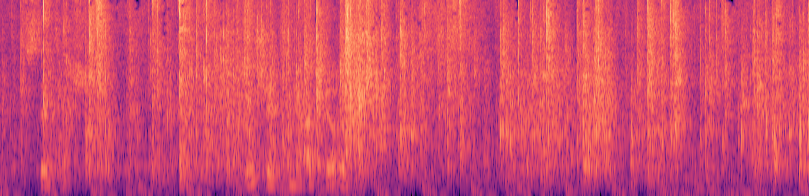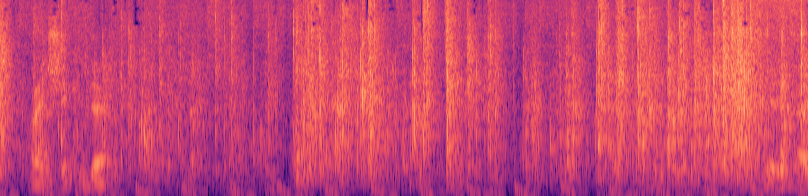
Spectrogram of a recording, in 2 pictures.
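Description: Foil packaging crinkles and rustles loudly.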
